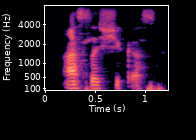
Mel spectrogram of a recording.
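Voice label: "аслыссикас", Komi, male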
